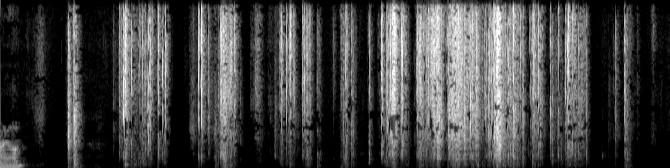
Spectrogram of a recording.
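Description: A foil wrapper crinkles and tears as it is pulled open.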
